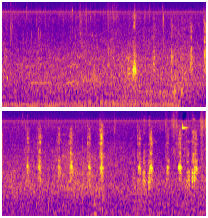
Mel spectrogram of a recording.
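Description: Domestic ducks, Welsh Harlequins and Anconas, giving short, scattered quacks while foraging on weeds.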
